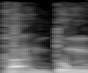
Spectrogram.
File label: "gan3 dong4", Chinese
